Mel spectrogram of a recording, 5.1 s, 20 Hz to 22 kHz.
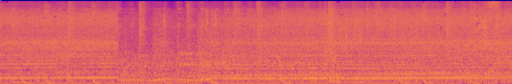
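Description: An Audi Quattro racing in Forza Horizon 5, its engine droning loud and steady with a brief dip and shift, tires scrubbing as it pushes past a rival truck.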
